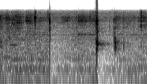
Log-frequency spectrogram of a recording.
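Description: Two sharp, brief involuntary catches about half a second apart, typical of hiccups, over quiet room noise.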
